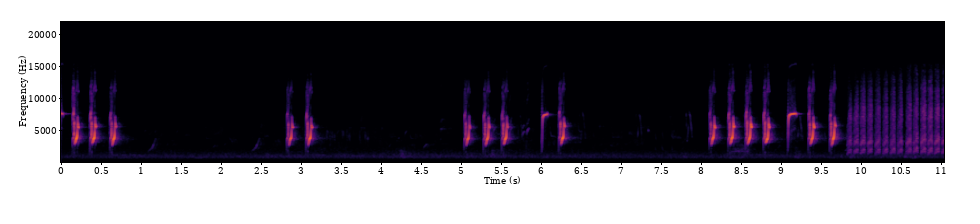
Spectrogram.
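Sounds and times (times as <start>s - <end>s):
great tit Parus major chirping: 0.0s - 1.3s, 1.9s - 11.0s
great tit Parus major harsh rapid buzzy churr: 9.7s - 11.0s.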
